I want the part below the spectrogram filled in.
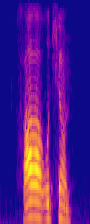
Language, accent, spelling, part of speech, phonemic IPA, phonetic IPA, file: Armenian, Eastern Armenian, խաղաղություն, noun, /χɑʁɑʁuˈtʰjun/, [χɑʁɑʁut͡sʰjún], Hy-խաղաղություն.ogg
- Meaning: 1. peace 2. calm, calmness; quiet, tranquillity 3. silence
